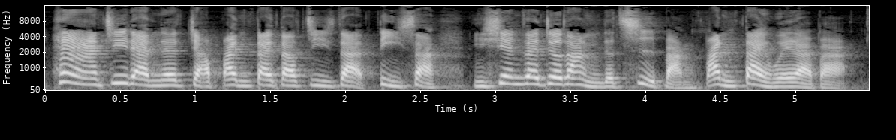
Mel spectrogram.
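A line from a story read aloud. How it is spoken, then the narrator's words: Quacking, squawking voice. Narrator (Chinese): 这些邻居们啊，都只是嘎嘎的叫着说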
